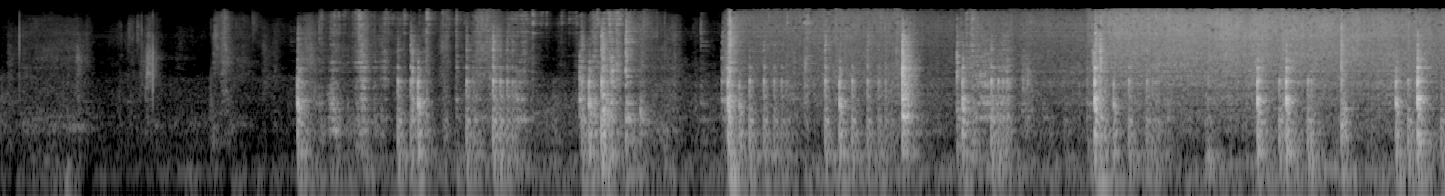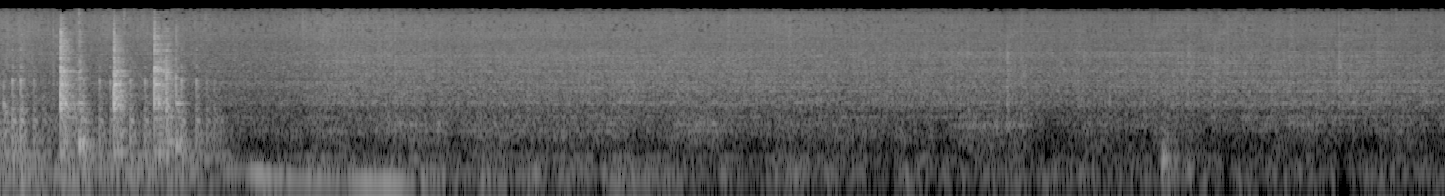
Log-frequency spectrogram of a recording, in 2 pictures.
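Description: Bread slices frying in a nonstick frying pan, sizzling, while a metal spoon repeatedly knocks and scrapes against the pan and bread. The spoon clatter starts about three seconds in and stops a little past halfway, leaving a steady sizzle.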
